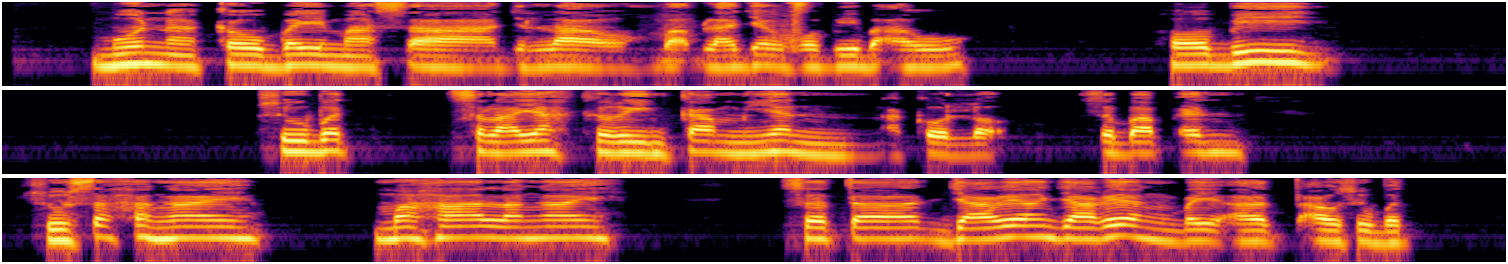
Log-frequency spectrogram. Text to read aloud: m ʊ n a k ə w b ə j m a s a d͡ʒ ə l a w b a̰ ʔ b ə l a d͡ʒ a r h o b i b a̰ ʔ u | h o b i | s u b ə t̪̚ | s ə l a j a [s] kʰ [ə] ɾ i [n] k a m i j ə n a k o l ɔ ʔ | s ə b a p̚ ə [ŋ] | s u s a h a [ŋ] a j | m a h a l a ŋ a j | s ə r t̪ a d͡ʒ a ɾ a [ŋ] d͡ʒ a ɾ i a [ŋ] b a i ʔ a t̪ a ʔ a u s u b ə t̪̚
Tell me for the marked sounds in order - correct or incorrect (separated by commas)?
incorrect, correct, incorrect, incorrect, correct, correct, correct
